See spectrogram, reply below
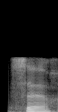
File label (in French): "sister", French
